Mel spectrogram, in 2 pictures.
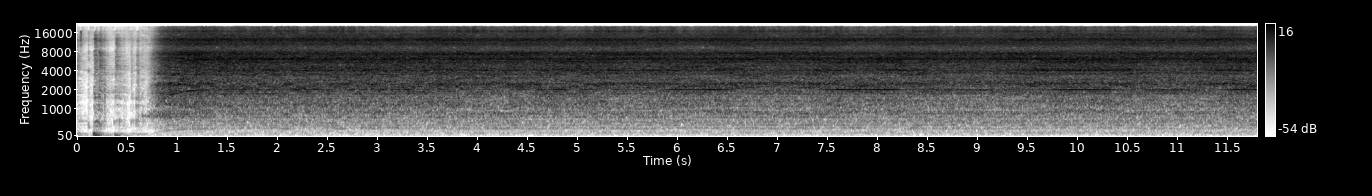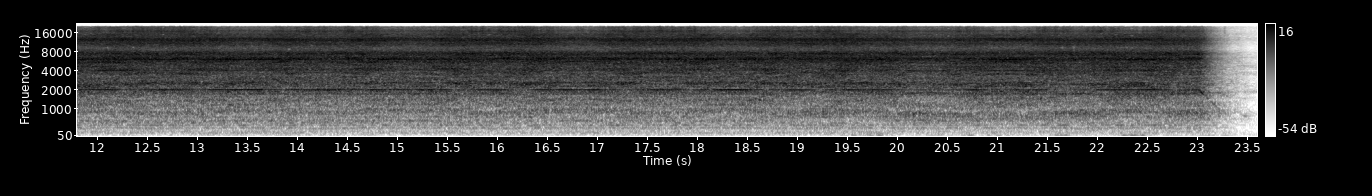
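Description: A hair dryer blows steadily on a watercolor landscape painted on tinted Bockingford paper, a loud continuous whir that runs unbroken for over twenty seconds.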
